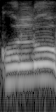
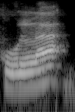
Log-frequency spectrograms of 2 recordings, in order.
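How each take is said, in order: First: The word ends with a u vowel. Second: The word ends with an a vowel. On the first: The speaker calls it right. "bacanya kulu" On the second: The speaker calls it wrong. "masa kula?"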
